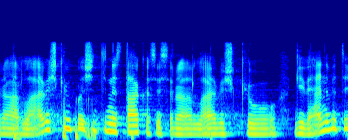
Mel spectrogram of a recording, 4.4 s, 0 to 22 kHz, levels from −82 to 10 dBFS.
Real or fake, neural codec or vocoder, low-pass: real; none; 7.2 kHz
